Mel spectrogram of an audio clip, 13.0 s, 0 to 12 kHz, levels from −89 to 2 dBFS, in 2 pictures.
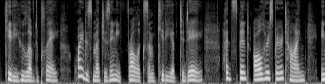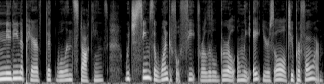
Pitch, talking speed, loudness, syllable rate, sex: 185 Hz, 205 wpm, -19 LUFS, 5.5 syllables/s, female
